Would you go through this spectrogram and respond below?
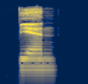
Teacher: The second character, Ben, is the first tone. Nice and high and flat, kind of like you're holding a single musical note.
